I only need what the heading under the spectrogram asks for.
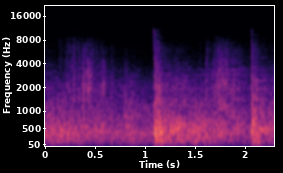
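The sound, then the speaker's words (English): Two sharp fireworks bangs, set off at night by street protesters in Columbus, Ohio, burst out about a second apart over a dense, steady roar of crowd noise outdoors, each blast loud and sudden before fading back into the din. “Some in the crowd last night set off fireworks.”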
